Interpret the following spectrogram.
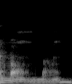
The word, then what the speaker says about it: bonbon: Nah, contohnya ini ya, contohnya adalah ini bacanya bonbon ya. Bonbon. Bonbon itu adalah bahasa Prancisnya permen ya. Sebentar. Ada yang baru masuk. Nah, bahasa Prancisnya permen itu bonbon ya, cara bacanya bonbon ya. Bukan bonbon ya, bonbon.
